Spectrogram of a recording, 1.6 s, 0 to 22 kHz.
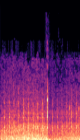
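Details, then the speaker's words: Audi A4 B5: steady hard metallic knocking through idle; owner first feared rod knock but later concluded it isn't, suspects timing chain at back of engine; a leak under the manifold also present; cause not confirmed. "so you hear that knocking noise i thought"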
